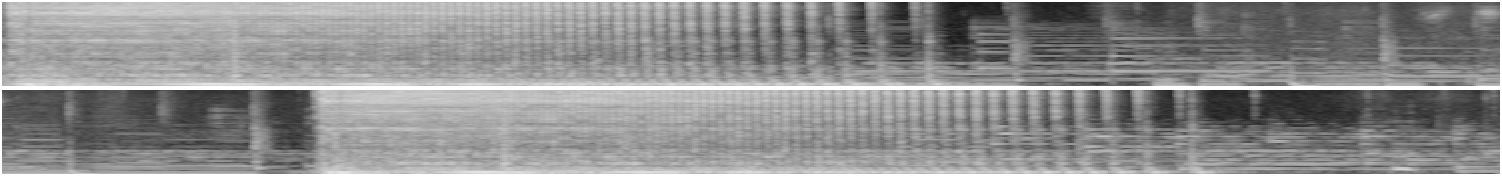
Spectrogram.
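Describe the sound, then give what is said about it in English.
A spinning wheel clatters with rapid, loud ticking, broken by a quieter, more tonal stretch in the middle before the dense clicking returns at full strength. “I'll leave you guys with the sound of a spinning wheel.”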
